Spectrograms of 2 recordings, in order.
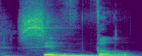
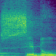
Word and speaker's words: civil: civil civil meaning polite civil civil not civil which is a name but civil Civ V civil I'm civil please be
